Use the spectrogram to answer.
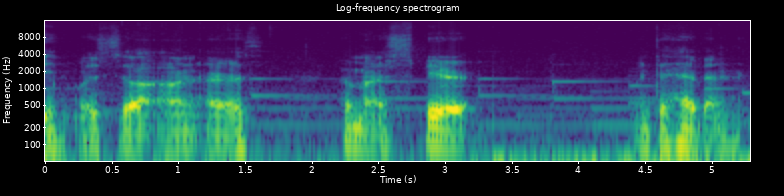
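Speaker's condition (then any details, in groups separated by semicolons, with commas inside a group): Traumatic brain injury; could not talk for a period after injury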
